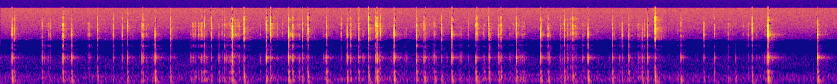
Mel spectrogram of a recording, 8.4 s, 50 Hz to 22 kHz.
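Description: Long nails on both hands scratch and tap across the top of a 3Dio Free Space binaural microphone, a black rectangular hollow plastic housing with white silicone ears. The result is dozens of quick, sharp, dry clicks with short raspy scratches between them, each dying away almost instantly.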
